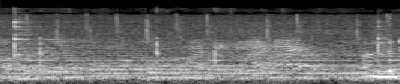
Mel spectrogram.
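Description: A metal spoon clinking a few times against a stainless steel bowl while stirring rice, over background music with steady held tones; a singing voice comes in near the end.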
